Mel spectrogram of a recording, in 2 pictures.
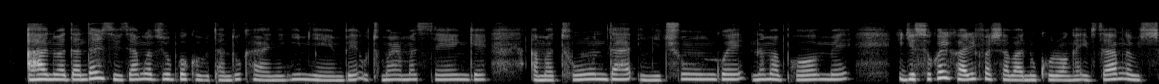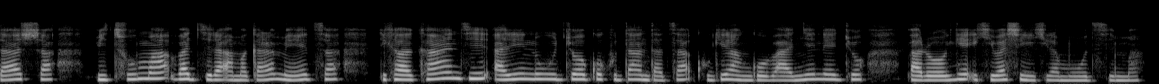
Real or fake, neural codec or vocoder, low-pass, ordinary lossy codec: real; none; 7.2 kHz; AAC, 64 kbps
